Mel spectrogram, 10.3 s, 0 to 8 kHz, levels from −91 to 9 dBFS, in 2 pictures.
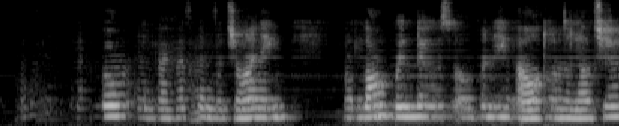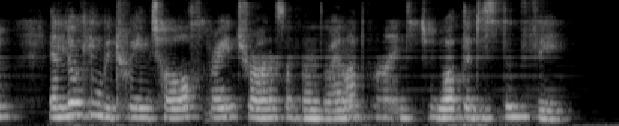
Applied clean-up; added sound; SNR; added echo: neural mask model DeepFilterNet 3.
